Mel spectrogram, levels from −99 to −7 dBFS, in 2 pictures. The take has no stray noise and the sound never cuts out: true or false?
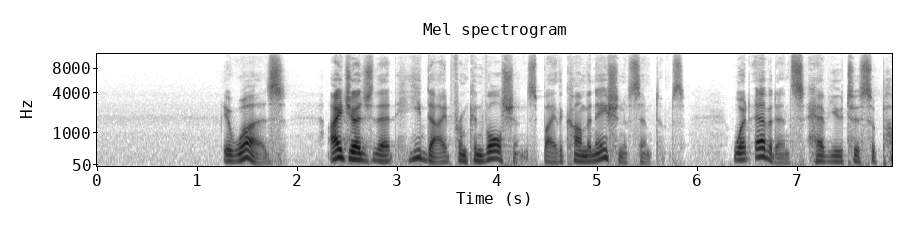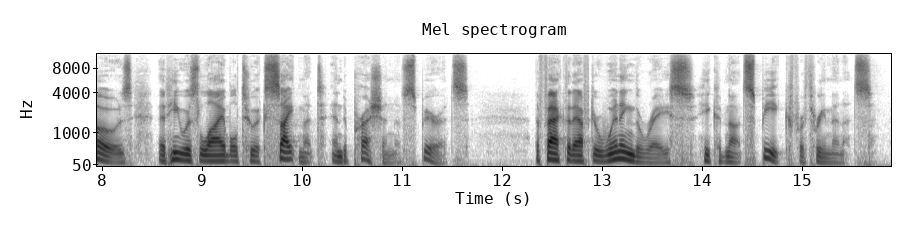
true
